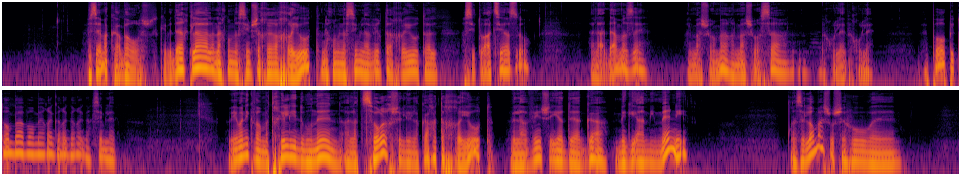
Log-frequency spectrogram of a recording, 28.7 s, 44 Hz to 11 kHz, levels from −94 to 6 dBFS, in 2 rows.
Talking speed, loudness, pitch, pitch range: 125 wpm, -27 LUFS, 100 Hz, 90-115 Hz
